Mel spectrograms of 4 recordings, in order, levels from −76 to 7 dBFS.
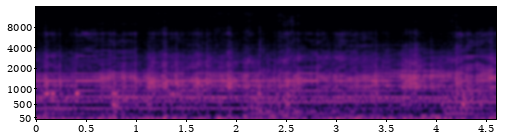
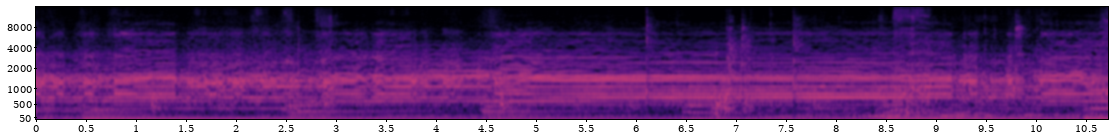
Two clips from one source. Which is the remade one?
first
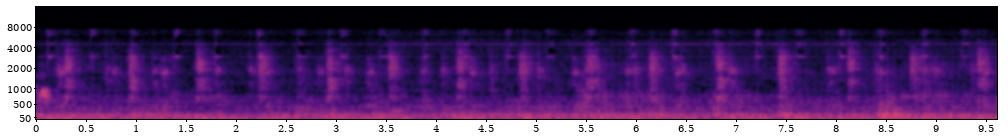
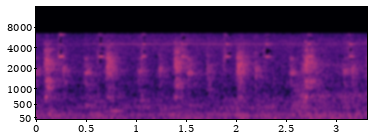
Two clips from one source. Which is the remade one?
first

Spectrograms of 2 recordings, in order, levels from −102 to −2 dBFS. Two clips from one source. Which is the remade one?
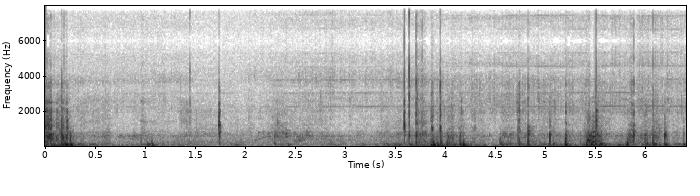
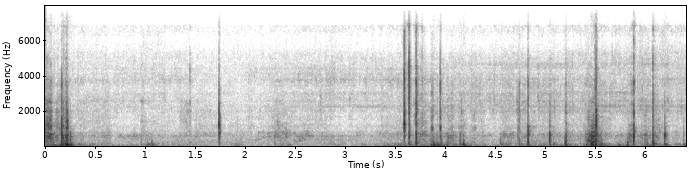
second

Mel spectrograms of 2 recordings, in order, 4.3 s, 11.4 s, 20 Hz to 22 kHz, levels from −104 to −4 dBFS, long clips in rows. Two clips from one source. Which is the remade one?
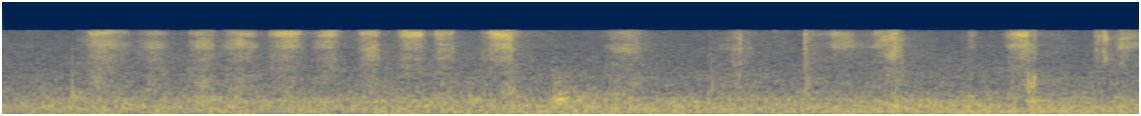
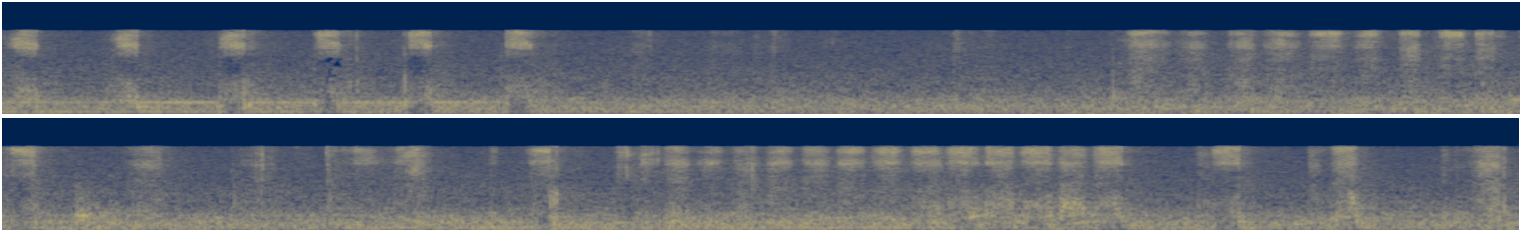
first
